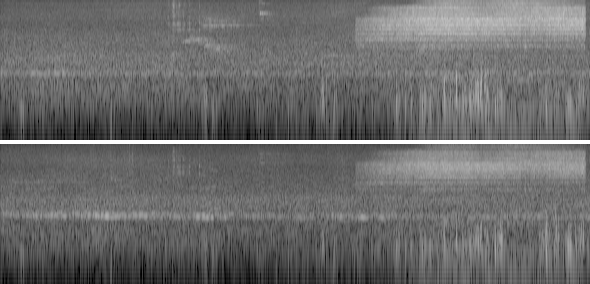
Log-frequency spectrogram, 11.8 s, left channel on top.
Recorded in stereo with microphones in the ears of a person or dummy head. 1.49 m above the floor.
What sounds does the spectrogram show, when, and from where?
3.3 s a rattle: 35° left (ahead or behind)
5.2 s a bell: 60° left (ahead or behind)
7.1 s frying: 35° left (ahead or behind)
